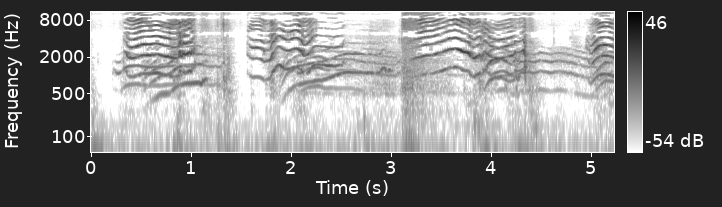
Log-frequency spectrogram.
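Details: Newborn Jindo puppies, one litter of nine delivered on New Year's Day at a country house. Shrill, wobbling squeals of several pups are bent upward and downward, coming in three or four quick bursts.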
